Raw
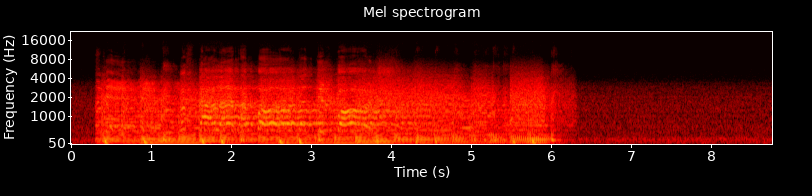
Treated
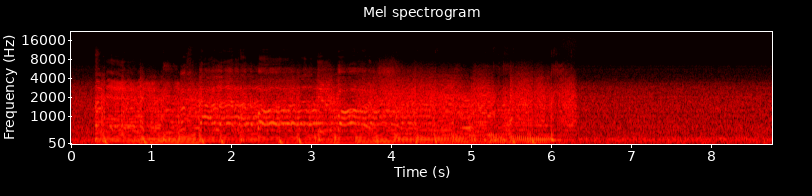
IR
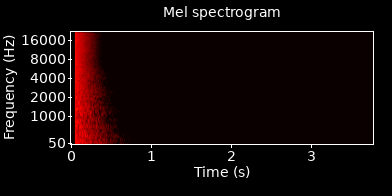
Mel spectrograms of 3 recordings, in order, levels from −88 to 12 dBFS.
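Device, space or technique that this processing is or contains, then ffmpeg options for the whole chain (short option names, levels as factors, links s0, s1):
serial compression, peaks first: -af "acompressor=threshold=0.0126:ratio=6,acompressor=threshold=0.00501:ratio=2,volume=2.24"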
